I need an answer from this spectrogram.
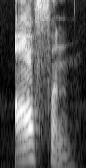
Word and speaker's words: often: Như vậy chúng ta sẽ thấy fasten, often, casual thì cái chữ cái được gạch chân không có phát âm trong những cái từ này.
